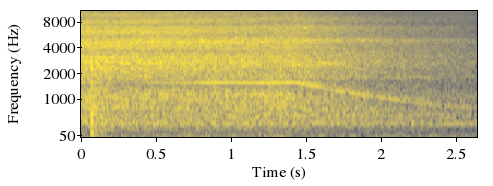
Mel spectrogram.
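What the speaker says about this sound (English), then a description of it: "now you know what you're getting with the Nomad 2 compressor" Nomad 2 air compressor for filling an air rifle to 250 bar, running with a steady loud whirring hiss and a faint tone that slowly falls in pitch.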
